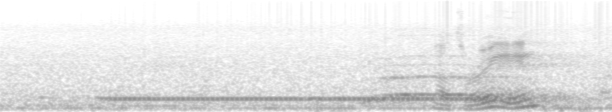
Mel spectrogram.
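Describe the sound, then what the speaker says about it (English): Telephone call tones heard close and clear: a steady held ringback tone for about two seconds, then a brief burst of rising and warbling tones before it stops. "Oh, it's ringing."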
